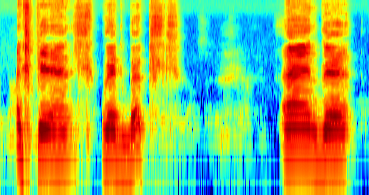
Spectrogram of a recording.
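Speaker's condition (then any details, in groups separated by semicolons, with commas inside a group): Cerebral palsy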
